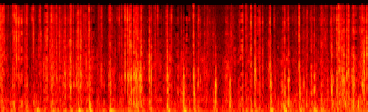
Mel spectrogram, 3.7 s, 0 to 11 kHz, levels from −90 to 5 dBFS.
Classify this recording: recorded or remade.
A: recorded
